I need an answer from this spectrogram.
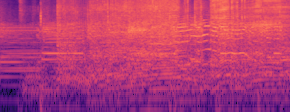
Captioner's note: engine revving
